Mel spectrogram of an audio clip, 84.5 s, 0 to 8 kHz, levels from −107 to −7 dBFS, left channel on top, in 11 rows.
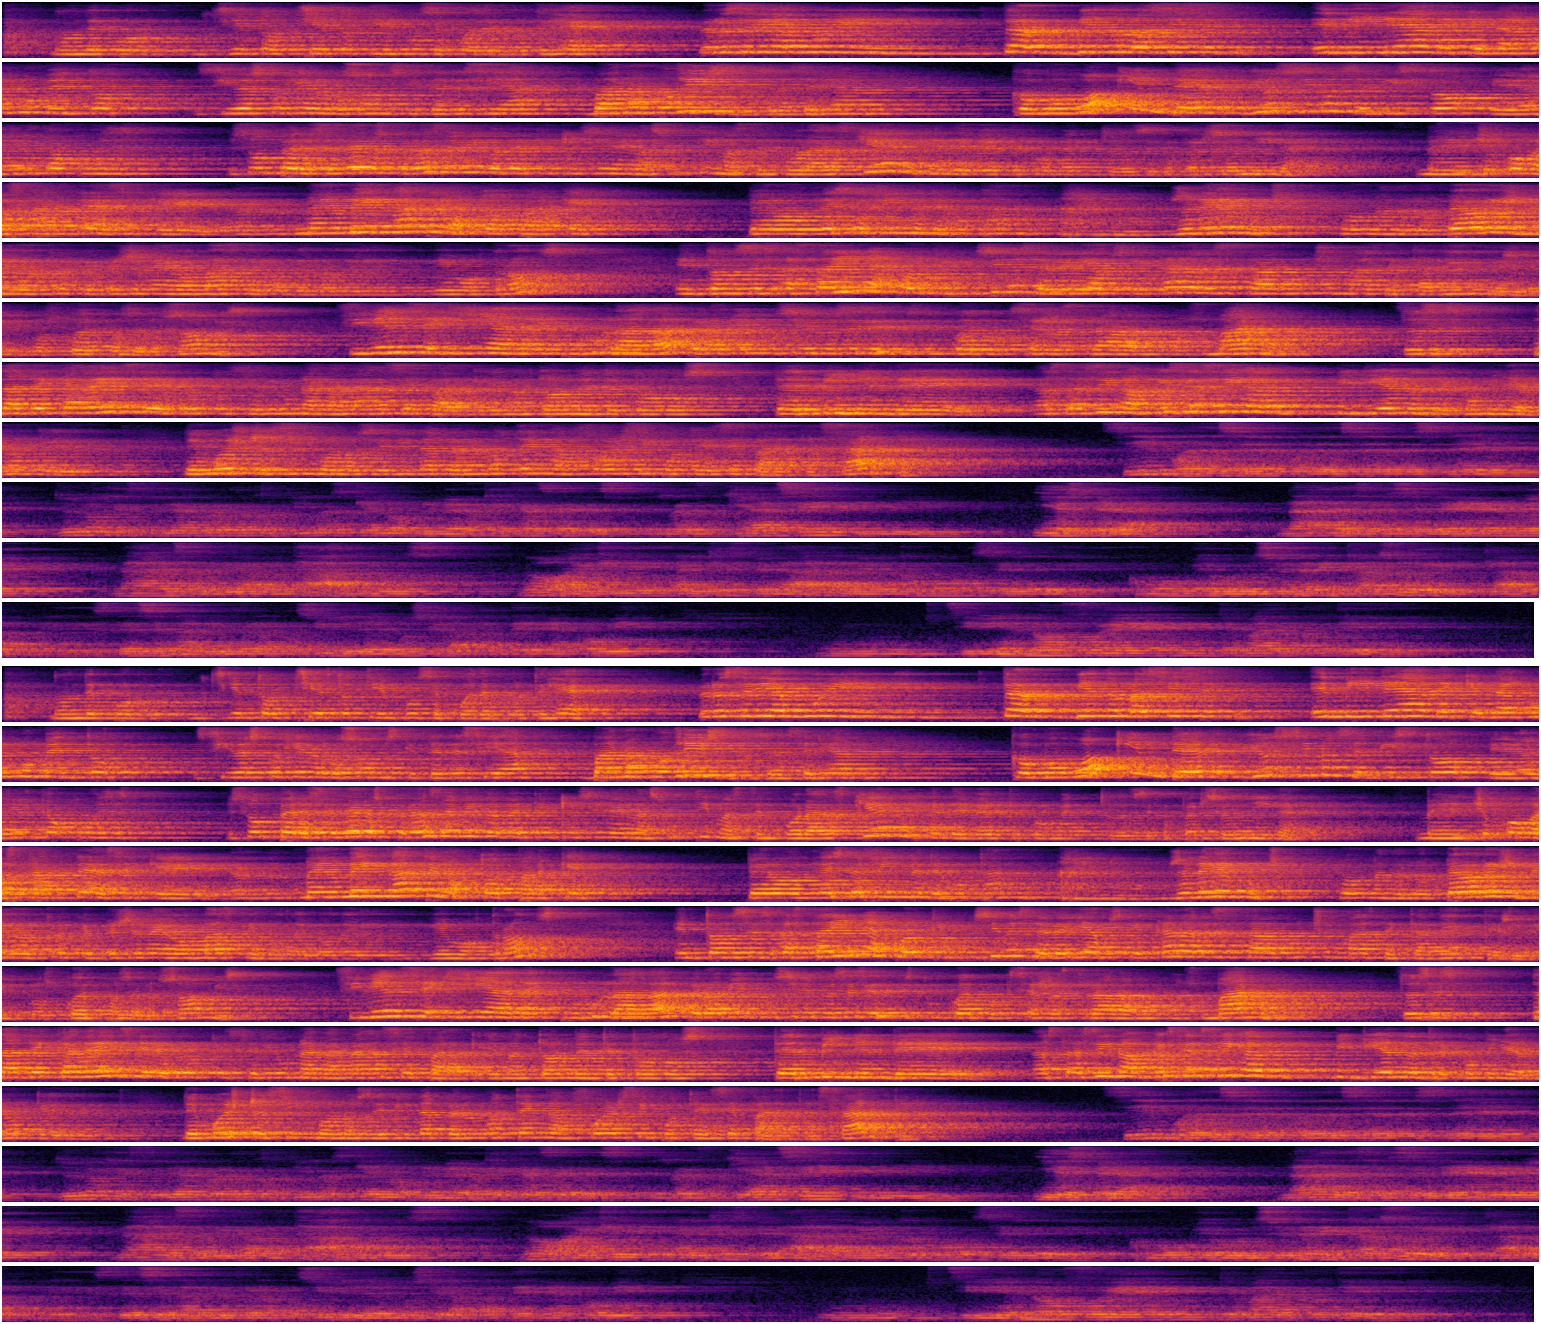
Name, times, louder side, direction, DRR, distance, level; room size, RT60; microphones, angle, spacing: voice 1, 0.2-2.9 3.5-6.2 6.5-8.3 8.6-10.3 10.6-12.0 12.7-16.0 16.5-21.9 22.4-26.0 26.8-29.5 29.7-33.5 34.1-39.6 40.1-44.8 45.4-45.7 46.1-49.6 50.0-54.3 54.7-58.4, right 1 dB, 50° right, -2 dB, 0.4 m, -28 dB
voice 2, 22.6-23.4 35.6-35.9 45.4-45.7 59.3-61.4 61.7-66.2 66.6-67.2 67.9-69.3 69.7-71.3 71.7-80.0 80.9-83.9, equal, 40° left, -10 dB, 0.9 m, -42 dB
2.6 x 2.5 x 2.3 m, 1.5 s
head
